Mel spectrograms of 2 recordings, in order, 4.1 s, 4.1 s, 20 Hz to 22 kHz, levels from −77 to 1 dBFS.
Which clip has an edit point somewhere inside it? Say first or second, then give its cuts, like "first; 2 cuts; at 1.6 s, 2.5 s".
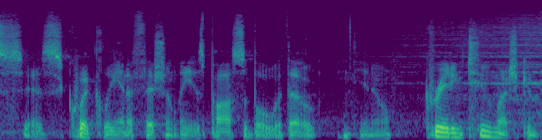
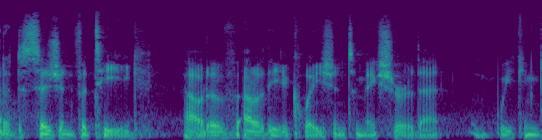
first; 1 cut; at 3.0 s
